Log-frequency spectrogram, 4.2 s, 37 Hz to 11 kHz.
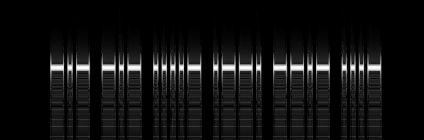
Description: Morse code, heard as a keyed tone, about 28 wpm, 700 Hz. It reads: KK4PQV
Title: USA Call Signs - 6 Characters - Repeated 2x - 28wpm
